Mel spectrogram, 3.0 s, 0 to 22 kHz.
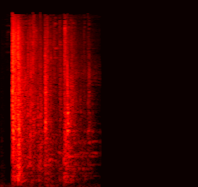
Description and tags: Dirty Old Wooden Table Creaking Hulking Break
We threw a giant wooden table off of a balcony. I recorded it. The sound is p wild.
Recorded with a Tascam DR100mkii
drum-kits, field-recording, percussion, sample-pack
